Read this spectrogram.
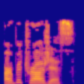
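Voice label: "arbitrages", British English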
